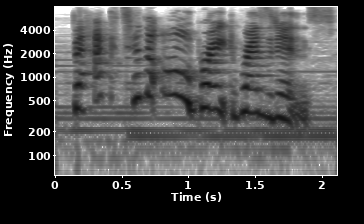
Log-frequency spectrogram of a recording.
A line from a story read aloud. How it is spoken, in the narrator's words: shouted Gregor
